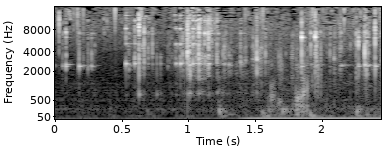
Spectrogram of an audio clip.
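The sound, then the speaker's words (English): A kitten's toy jingles and clinks in quick, irregular bursts, bright metallic rattling that grows busier and more continuous toward the end, with no one talking. “Just don't play with the kitten's toys!”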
